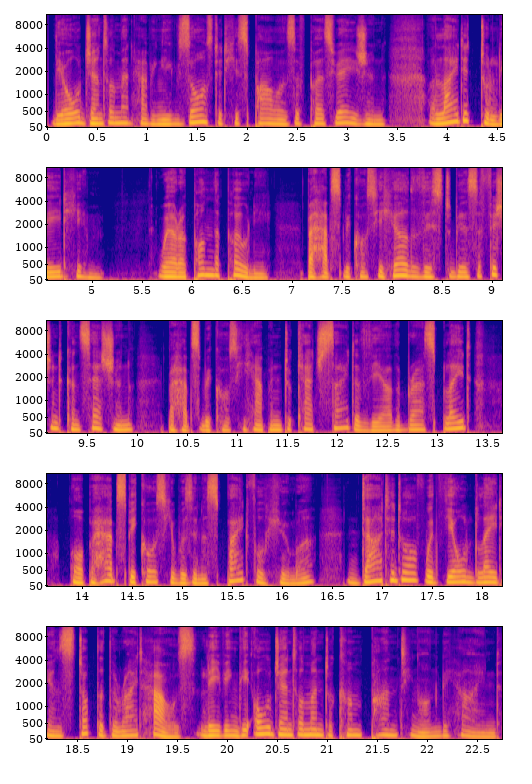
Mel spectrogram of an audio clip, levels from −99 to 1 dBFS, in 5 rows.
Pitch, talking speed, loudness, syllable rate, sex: 140 Hz, 180 wpm, -21 LUFS, 5.5 syllables/s, male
